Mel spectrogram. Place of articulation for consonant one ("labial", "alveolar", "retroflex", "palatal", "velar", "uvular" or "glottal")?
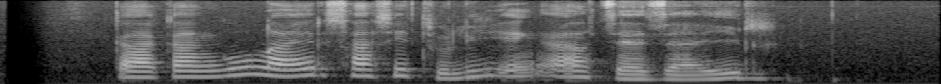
velar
